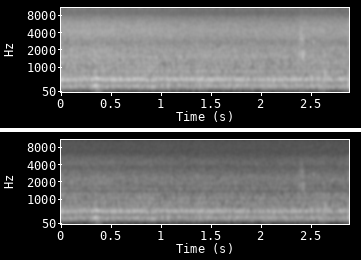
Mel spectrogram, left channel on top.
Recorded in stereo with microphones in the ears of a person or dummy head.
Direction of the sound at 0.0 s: 50° left (ahead or behind).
